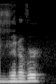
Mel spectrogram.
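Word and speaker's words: Winawer: It's spelled the Winnower, like W-I-N-A-W-E-R. But it's pronounced Vinegar. It's one of those languages. I don't know what languages those really are. But those languages that pronounce their W's as V's, like German.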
